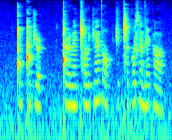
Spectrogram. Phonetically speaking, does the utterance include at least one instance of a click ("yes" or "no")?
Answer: yes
